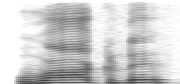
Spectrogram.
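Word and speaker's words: walked: यहां L silent है। क्या है? एल साइलेंट है। एल का नियम बताए थे कि एल के बाद अगर के हो, एम हो, एफ हो और डी हो। एल के तुरंत बाद अगर ये चारों में से कोई भी लेटर दिख जाए तो वहां पे एल साइलेंट रहता है।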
